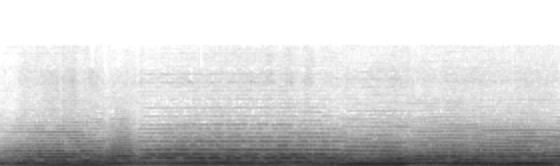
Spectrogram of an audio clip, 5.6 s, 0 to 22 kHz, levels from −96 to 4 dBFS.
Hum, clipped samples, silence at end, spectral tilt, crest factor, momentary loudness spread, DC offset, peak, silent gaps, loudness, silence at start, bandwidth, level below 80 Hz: none; under 0.1%; 0 s; -8 dB/octave; 12 dB; 4 LU; under 0.1%; -4 dBFS; none; -17 LUFS; 0 s; 6.4 kHz; -40 dBFS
